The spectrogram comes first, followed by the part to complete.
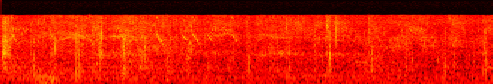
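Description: Runners' footsteps on an asphalt road as they pass close by: irregular footfalls, a few a second, over a low steady hum.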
